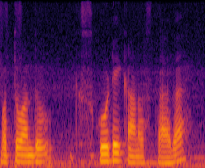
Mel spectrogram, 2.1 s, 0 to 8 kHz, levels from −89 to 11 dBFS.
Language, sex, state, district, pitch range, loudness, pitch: Kannada, male, Karnataka, Bangalore, 110-130 Hz, -16 LUFS, 120 Hz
